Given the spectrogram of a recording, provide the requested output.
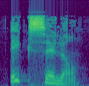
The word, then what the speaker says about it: excellent: Excellent. Remember, double L and E before, it will open the E.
